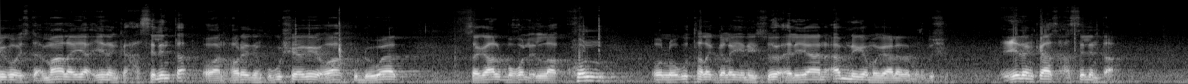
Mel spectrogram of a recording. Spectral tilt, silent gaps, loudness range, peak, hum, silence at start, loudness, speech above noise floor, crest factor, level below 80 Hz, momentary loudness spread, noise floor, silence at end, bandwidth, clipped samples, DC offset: -7 dB/octave; none; 1 LU; 0 dBFS; none; 0 s; -13 LUFS; 21 dB; 14 dB; -52 dBFS; 13 LU; -34 dBFS; 0 s; 10 kHz; under 0.1%; under 0.1%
